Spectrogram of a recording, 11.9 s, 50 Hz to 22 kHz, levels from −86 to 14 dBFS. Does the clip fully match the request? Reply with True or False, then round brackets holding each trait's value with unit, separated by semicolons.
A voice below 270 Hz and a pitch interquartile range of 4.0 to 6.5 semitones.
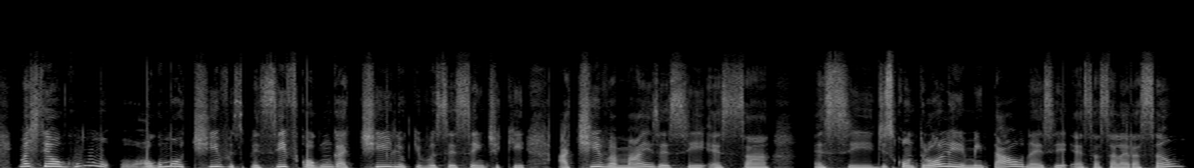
True (220 Hz; 4.6 semitones)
